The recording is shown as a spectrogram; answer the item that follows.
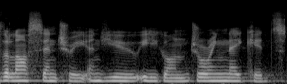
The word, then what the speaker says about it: Egon: resonates with your ambitions as in aegon sheila to pull a knickers down except you pronounce it egon damn plus women didn't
